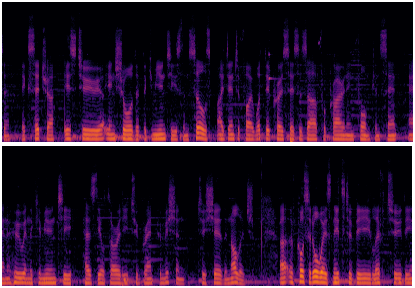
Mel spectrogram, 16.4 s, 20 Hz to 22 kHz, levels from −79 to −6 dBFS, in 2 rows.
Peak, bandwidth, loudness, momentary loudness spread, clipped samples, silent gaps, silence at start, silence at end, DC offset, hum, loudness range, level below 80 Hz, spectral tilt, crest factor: -18 dBFS; 16 kHz; -36 LUFS; 8 LU; under 0.1%; none; 0 s; 0 s; under 0.1%; none; 5 LU; -58 dBFS; -6.5 dB/octave; 16 dB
